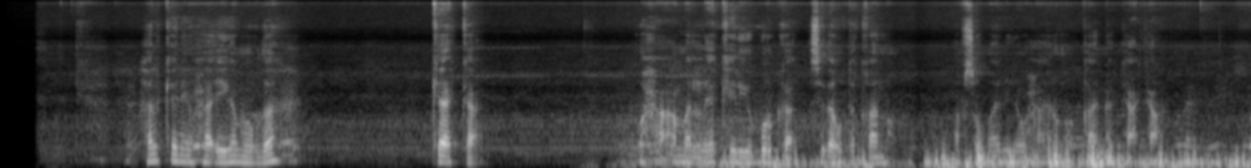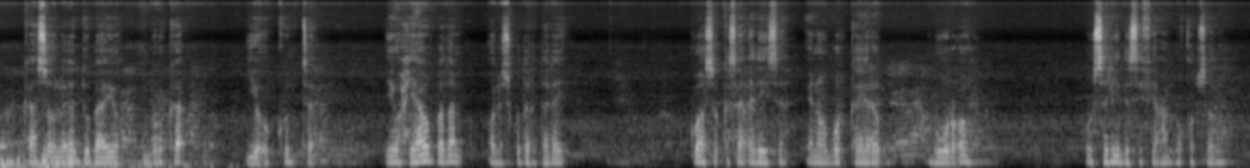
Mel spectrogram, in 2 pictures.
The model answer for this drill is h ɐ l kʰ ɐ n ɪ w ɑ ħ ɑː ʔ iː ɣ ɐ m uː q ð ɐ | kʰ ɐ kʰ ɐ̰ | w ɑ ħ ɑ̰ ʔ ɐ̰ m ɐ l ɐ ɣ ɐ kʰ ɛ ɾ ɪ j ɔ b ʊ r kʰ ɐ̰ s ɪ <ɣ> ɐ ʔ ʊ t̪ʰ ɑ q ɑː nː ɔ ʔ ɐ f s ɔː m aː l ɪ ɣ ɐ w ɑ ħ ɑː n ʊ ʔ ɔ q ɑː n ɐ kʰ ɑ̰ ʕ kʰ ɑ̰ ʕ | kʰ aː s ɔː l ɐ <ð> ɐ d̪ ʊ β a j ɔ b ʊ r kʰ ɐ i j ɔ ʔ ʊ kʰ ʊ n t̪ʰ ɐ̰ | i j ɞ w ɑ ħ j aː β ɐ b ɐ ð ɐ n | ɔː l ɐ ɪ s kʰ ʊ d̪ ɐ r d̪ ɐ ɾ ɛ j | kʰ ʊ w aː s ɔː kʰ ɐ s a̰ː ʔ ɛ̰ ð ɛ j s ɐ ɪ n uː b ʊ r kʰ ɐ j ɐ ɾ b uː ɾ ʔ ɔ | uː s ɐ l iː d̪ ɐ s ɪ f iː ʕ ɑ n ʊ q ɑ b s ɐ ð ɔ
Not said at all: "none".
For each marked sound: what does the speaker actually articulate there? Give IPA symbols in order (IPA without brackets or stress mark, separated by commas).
ð, ɣ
